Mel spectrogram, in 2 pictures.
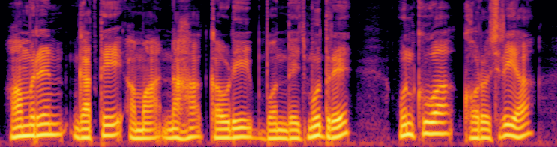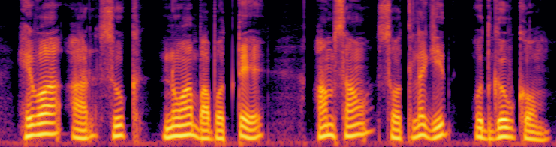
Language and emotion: Santali, neutral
